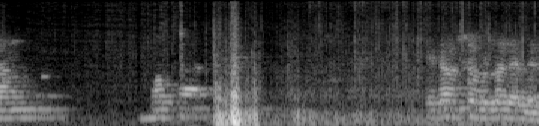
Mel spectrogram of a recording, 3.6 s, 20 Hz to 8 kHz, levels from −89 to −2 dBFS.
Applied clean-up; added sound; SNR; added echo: none; Fire; -4 dB; reverberation time 0.3 s.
